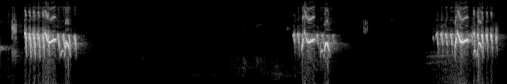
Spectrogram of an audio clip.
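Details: Bird-luring recording of a prinia known locally as prenjak kepala merah: three short buzzy chattering bursts with a bright rising note inside each, spaced about two seconds apart, with silence between.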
